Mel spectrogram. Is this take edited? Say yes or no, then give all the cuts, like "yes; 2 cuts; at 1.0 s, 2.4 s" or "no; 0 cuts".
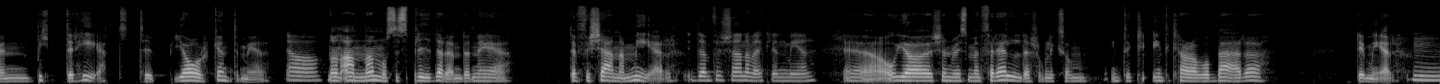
no; 0 cuts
